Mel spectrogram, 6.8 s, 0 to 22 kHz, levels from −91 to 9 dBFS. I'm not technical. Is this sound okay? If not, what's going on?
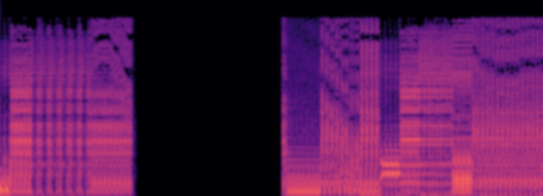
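No. From 1.63 s to 3.57 s there is a gap: the sound trails off into a brief fading buzz, then goes silent for nearly two seconds. This is likely a long network dropout. Roughly a second of the original sound never arrived and is skipped when playback resumes.

From 5.39 s to 5.95 s the sound runs at about 117% speed without changing pitch, so it feels briefly hurried. This is a jitter buffer speed-up: the receiver trimmed tiny slices, about a tenth of a second in total, to catch up on delay.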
